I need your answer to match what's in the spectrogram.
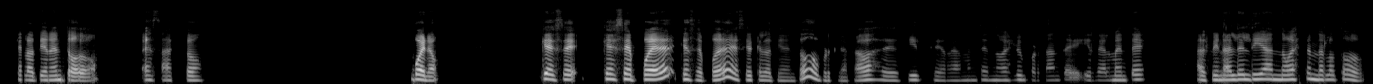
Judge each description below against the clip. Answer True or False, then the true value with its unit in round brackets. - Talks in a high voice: True (205 Hz)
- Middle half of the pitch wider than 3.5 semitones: False (2.8 semitones)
